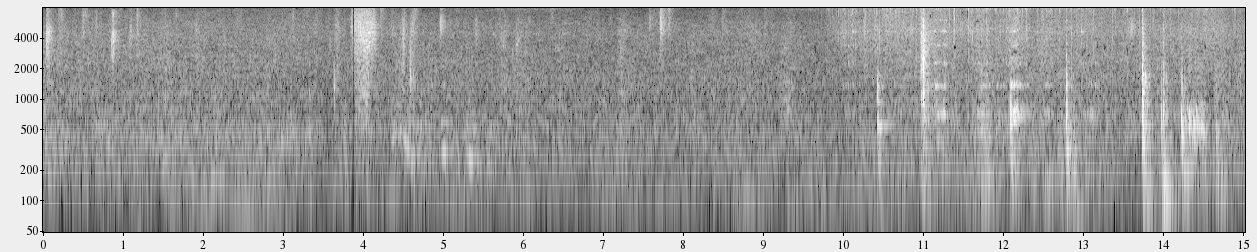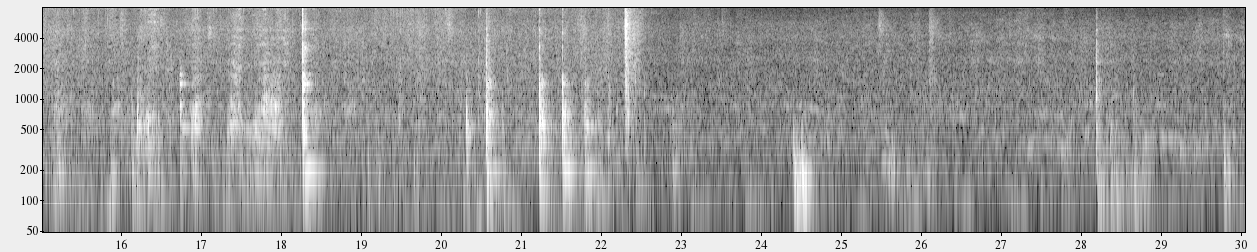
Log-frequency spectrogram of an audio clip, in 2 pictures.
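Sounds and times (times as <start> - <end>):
berries sizzling in butter: 8.5 - 23.6
wooden spoon scraping a pan: 9.6 - 22.5
spoon knocking against pan: 10.0 - 22.2.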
